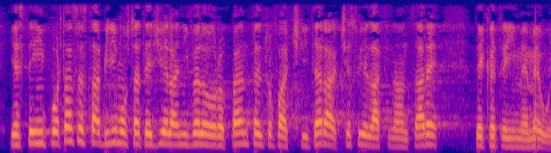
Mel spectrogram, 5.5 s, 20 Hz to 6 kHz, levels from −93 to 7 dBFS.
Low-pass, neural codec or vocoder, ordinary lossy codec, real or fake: 5.4 kHz; none; none; real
